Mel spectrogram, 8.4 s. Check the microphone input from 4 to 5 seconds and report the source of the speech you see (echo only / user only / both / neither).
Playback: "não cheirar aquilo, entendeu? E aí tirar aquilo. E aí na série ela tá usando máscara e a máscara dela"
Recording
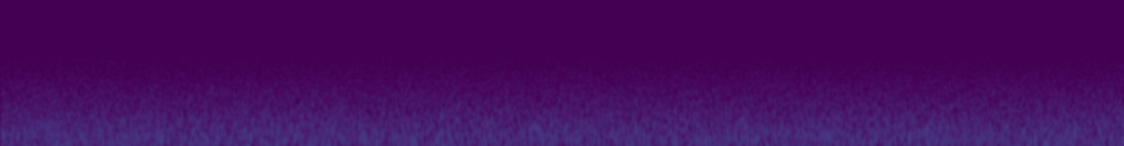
neither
